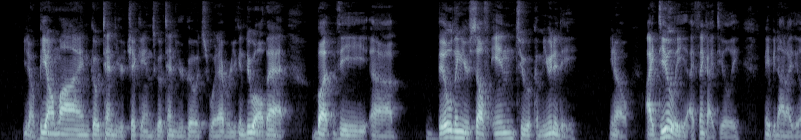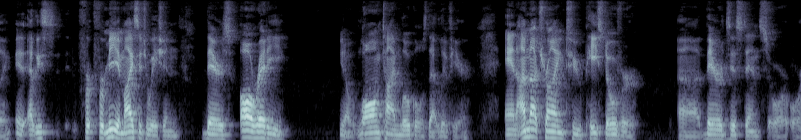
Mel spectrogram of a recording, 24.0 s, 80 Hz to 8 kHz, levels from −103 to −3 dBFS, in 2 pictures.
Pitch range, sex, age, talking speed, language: 90-110 Hz, male, 20-39, 165 wpm, English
